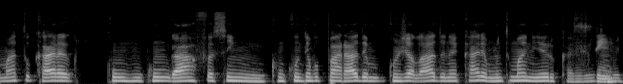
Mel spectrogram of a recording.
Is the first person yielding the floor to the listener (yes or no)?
yes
